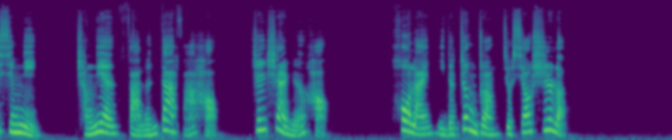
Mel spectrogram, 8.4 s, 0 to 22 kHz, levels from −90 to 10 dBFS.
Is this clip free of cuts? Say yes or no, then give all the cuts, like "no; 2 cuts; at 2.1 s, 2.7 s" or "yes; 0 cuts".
yes; 0 cuts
